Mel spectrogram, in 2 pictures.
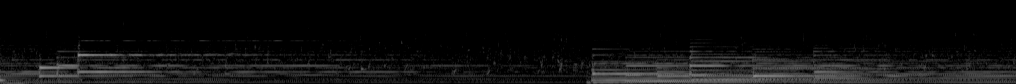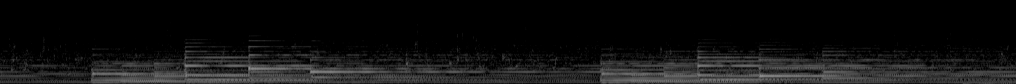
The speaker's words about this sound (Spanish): Ahora imagina que estás en un lugar muy tranquilo, del lado de un río. El agua está fluyendo y tú la escuchas.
